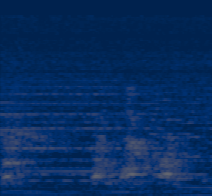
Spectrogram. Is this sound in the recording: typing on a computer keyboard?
no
